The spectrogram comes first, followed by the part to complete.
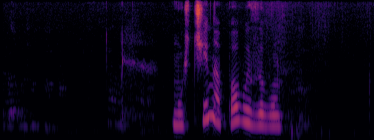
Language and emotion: Russian, positive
